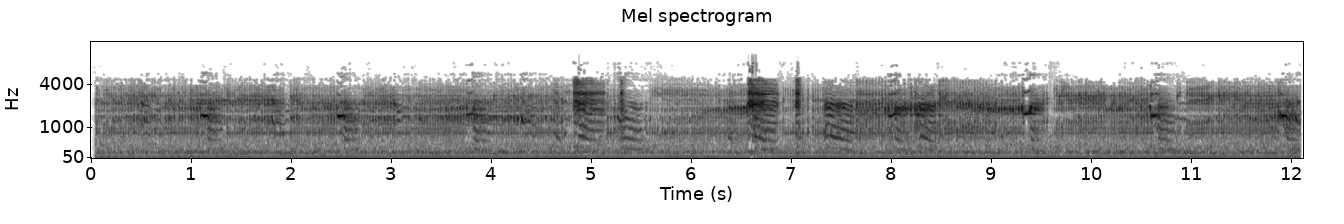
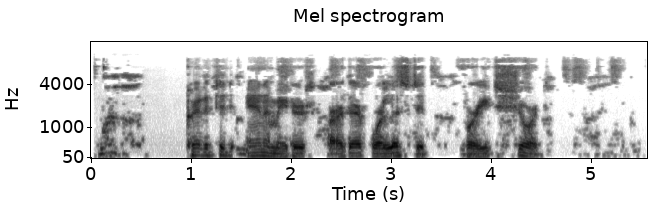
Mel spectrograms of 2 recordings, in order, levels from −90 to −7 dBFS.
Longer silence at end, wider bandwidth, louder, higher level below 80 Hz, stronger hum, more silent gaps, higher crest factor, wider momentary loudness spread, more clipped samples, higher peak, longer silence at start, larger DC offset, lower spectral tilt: about the same, 0 s vs 0.1 s; about the same, 11 kHz vs 10 kHz; about the same, -16 LUFS vs -16 LUFS; about the same, -38 dBFS vs -42 dBFS; neither; neither; about the same, 18 dB vs 16 dB; second, 11 LU vs 18 LU; neither; about the same, 0 dBFS vs -2 dBFS; about the same, 0.05 s vs 0.05 s; first, 0.4% vs under 0.1%; second, -2.5 dB/octave vs -4 dB/octave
